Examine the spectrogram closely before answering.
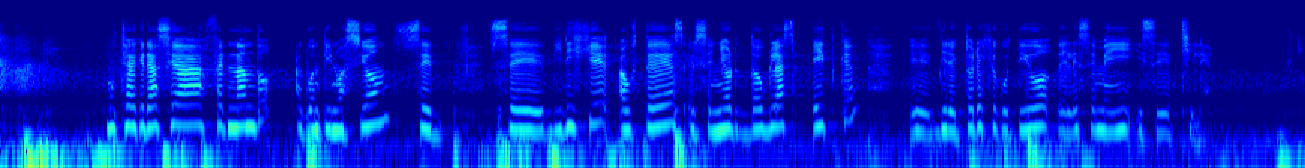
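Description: A woman speaks calmly into a microphone over loudspeakers.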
